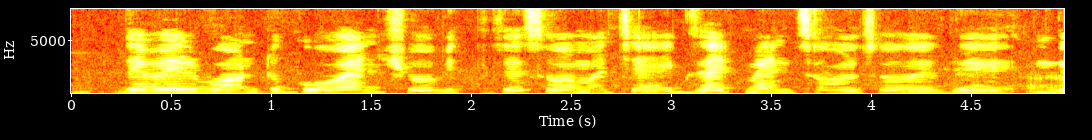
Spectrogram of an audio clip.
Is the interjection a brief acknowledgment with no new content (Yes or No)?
No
